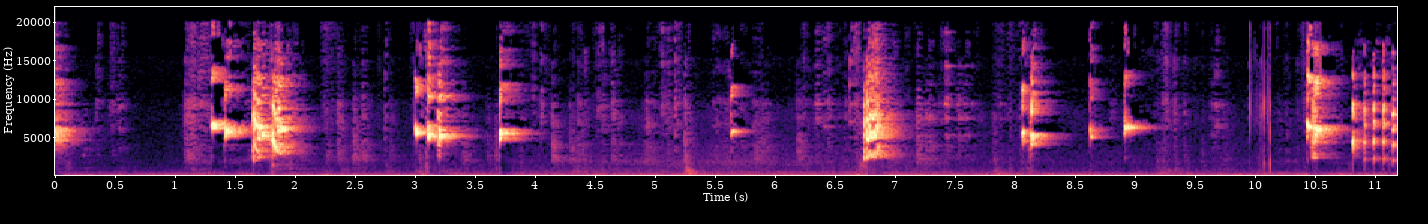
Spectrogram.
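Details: Lovebird ngekek chatter: scattered short, shrill high bursts, irregularly spaced, some louder and harsher than others.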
